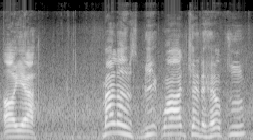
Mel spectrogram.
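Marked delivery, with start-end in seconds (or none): 1.5-3.7 higher, slow cartoon character voice; Meatwad. Offering help as a cartoon character, slow high impression. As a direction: slowly introduce yourself in a put-on cartoon voice. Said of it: "I can do his cry".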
